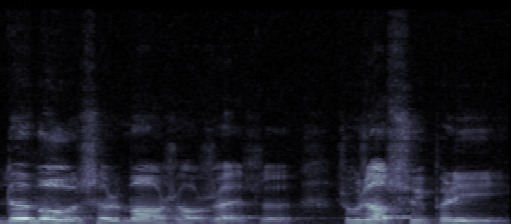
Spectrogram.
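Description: A man's voice: fairly high pitch, expressive, slow pace, gravelly, heavily acted. A man reading aloud and voicing a feverish young man in love who eagerly pleads with her. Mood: pleading. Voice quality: eager, breathless. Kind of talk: audiobook character voice.

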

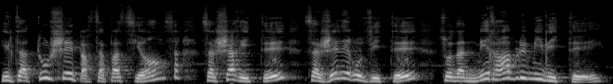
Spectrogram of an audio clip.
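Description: A narrator reading a classic novel as an audiobook in a measured, expressive way. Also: medium pitch.

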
